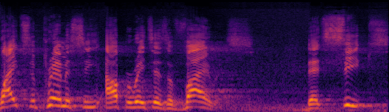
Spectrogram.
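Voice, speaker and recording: Amid noticeable background noise, a man with a high voice speaks at a moderate pace with lively intonation. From Chicago South Side, US. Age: 50s. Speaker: community organizer and activist. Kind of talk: conference speech. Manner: impassioned, emphatic.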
